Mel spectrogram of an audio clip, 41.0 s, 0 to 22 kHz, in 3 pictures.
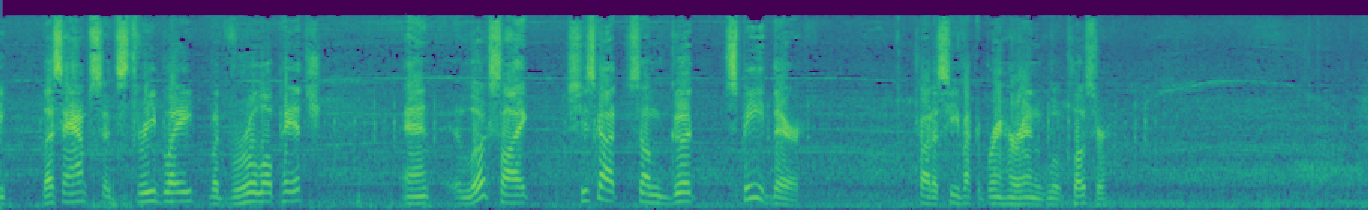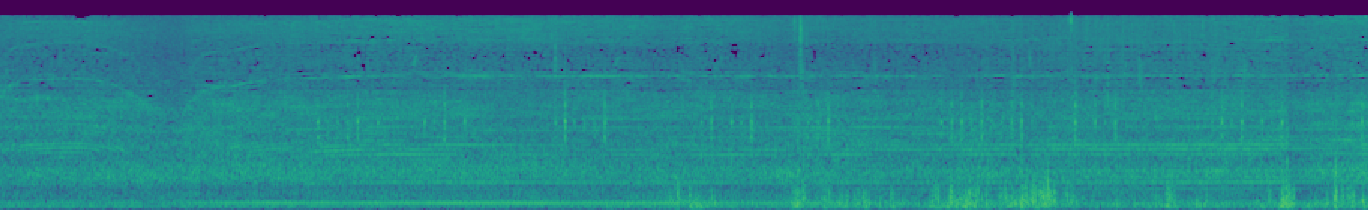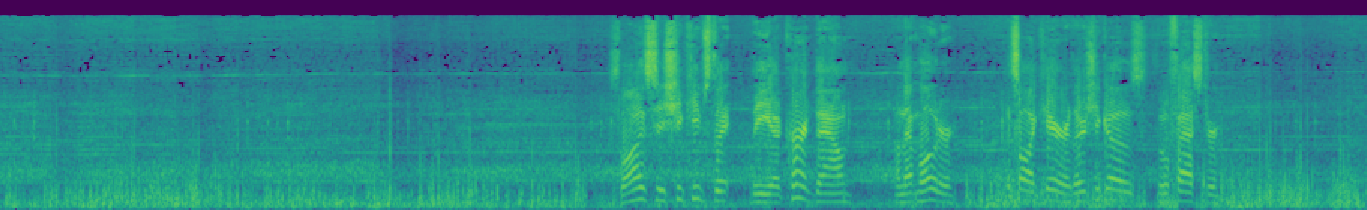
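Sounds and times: electric motor humming: 0.0 - 41.0.

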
